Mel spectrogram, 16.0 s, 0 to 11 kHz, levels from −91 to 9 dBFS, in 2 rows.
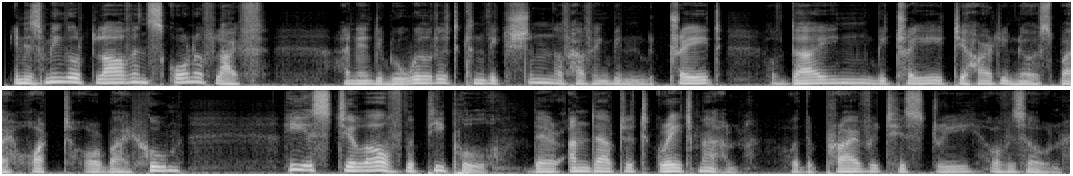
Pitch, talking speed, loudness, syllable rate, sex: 115 Hz, 165 wpm, -17 LUFS, 4.7 syllables/s, male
